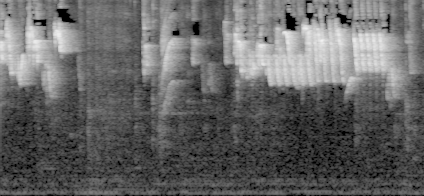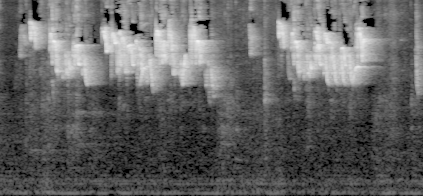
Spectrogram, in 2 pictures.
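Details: Song of a yellow-fronted canary, Serinus mozambicus, given in four or five bright phrases of fast repeated notes, each about one to two seconds long and spaced by short silences.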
